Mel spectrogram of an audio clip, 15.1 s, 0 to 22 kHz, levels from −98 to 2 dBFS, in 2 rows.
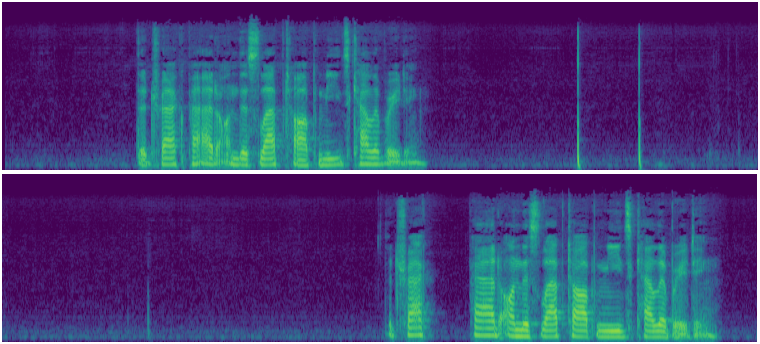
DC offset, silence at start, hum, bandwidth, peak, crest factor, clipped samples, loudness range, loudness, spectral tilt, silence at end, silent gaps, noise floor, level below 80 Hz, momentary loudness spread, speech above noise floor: under 0.1%; 1.35 s; none; 14.5 kHz; -2 dBFS; 22 dB; under 0.1%; 18 LU; -21 LUFS; -4.5 dB/octave; 0.4 s; none; -67 dBFS; -60 dBFS; 15 LU; 47 dB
